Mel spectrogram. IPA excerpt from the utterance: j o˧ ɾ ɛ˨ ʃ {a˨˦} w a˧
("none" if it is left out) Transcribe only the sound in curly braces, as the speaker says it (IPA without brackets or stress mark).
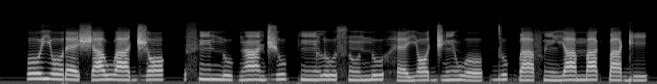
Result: a˨˦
